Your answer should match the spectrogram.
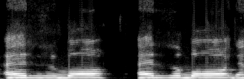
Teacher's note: Dalam kata ar ini rnya tebal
